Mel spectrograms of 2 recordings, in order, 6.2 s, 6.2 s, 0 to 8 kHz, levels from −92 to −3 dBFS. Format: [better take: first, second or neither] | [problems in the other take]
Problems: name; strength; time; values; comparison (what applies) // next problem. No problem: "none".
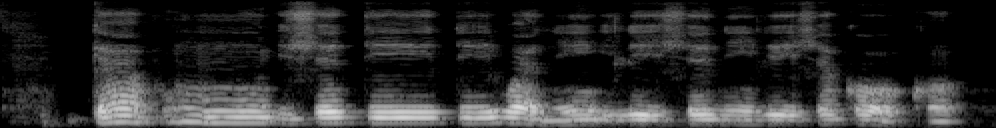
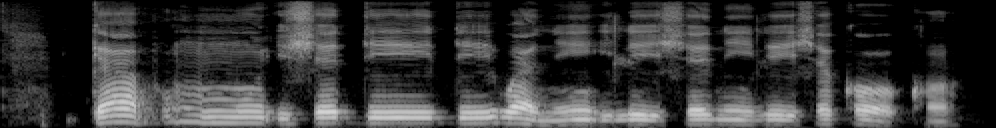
second | room echo; dies away in 0.3 s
